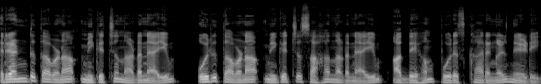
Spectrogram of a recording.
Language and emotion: Malayalam, neutral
